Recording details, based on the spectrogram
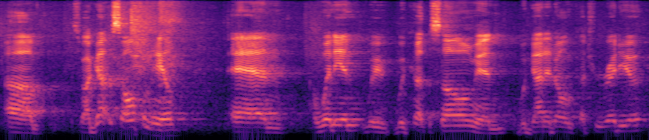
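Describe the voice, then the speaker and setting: A middle-aged man from South Carolina, a country musician with a raspy voice, chatting easily and humbly in a festival interview. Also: on the low side, normal speed, bright, forceful tone, big-room sound, slight background noise, low-quality recording.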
